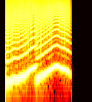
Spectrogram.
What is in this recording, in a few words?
8bit sound saying you win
